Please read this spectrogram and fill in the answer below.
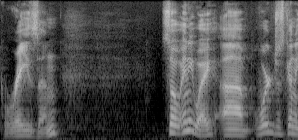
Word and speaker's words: Ruixin: called the raisin pro I did not know how to pronounce that word until some of the viewers actually explained to me how this Rui Xin is pronounced and it is pronounced apparently like raisin so anyway we're just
